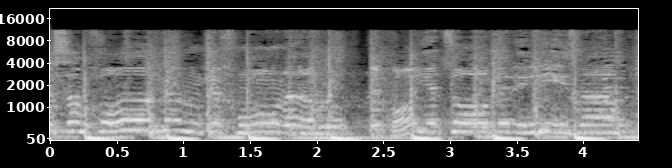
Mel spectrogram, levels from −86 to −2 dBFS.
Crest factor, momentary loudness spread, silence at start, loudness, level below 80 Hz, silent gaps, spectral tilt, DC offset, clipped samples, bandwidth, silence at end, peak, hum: 12 dB; 2 LU; 0 s; -14 LUFS; -18 dBFS; none; -4.5 dB/octave; under 0.1%; under 0.1%; 11.5 kHz; 0 s; 0 dBFS; none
